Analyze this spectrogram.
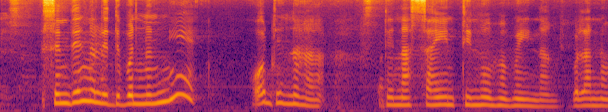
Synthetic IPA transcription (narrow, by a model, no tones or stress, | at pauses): sindiŋalidabanuni | odena | denasaintinumamajnaŋbalano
